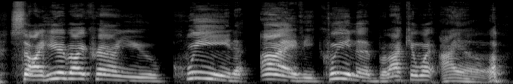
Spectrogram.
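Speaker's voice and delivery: hammed-up crowning speech; royal proclamation. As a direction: proclaim a coronation grandly. Acted crowning of Queen Ivy.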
